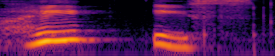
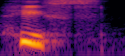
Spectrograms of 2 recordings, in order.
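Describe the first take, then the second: First: Two separate full words, he and is. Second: One contracted syllable, he's. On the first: "o he e junto com ele o acompanhamento, o verbo is" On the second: "da forma abreviada"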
